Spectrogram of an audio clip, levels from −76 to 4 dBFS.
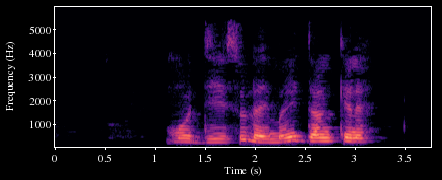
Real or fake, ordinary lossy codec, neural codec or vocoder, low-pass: real; MP3, 32 kbps; none; 5.4 kHz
